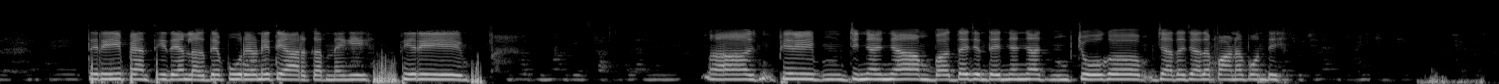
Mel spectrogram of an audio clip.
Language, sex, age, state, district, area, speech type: Dogri, female, 30-45, Jammu and Kashmir, Kathua, rural, spontaneous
